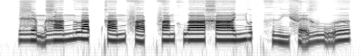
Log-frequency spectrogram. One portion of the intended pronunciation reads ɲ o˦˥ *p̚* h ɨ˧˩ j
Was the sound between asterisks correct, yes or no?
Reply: no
